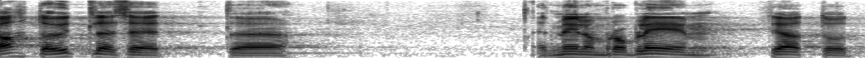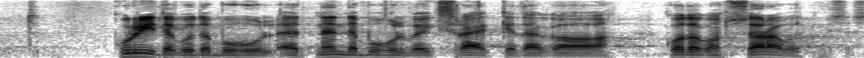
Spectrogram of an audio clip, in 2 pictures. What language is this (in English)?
Estonian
